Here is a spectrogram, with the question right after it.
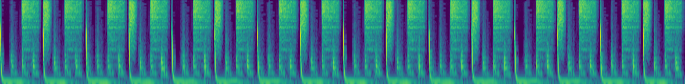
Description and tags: Trance beat with deep bassline
This is a short loop with a deep bassline and a good psy trance kick.
bass, bassline, beat, club, dance, deep, drum, electro, electronic, hard, house, kick, loop, progressive, psy, rave, techno, trance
